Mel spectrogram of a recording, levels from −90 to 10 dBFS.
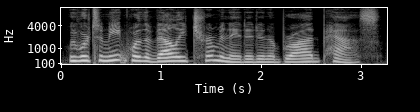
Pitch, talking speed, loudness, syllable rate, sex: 210 Hz, 220 wpm, -16 LUFS, 5.9 syllables/s, female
